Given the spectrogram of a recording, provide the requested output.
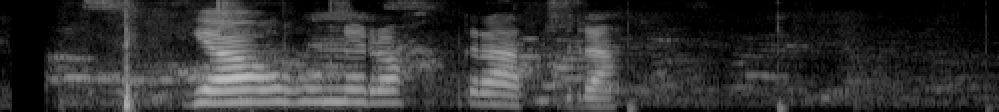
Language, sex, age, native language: Icelandic, female, 10, Icelandic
